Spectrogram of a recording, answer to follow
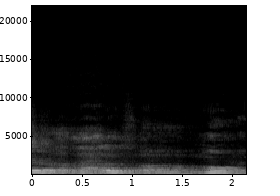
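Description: A man's voice through a handheld microphone, drawn out in long, held phrases.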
